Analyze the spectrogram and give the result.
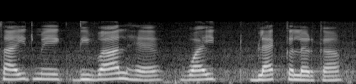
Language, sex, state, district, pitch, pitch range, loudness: Hindi, female, Mizoram, Aizawl, 225 Hz, 205-235 Hz, -14 LUFS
